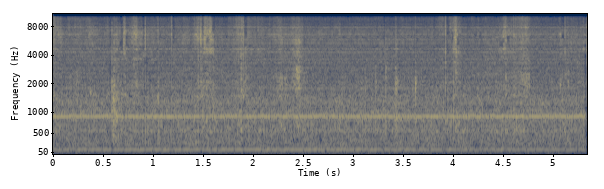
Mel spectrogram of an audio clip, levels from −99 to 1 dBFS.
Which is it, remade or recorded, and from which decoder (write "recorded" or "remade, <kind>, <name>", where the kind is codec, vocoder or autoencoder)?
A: remade, vocoder, WaveNeXt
